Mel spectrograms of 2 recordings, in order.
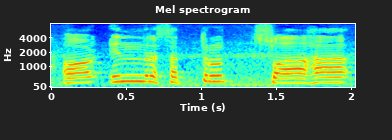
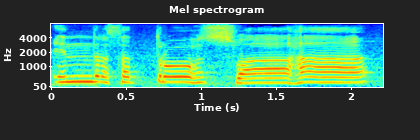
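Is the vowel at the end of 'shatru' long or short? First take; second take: short; long. First: The vowel ending 'shatru' is said short and quick. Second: The vowel ending 'shatru' is drawn out long. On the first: "ये उ जो है उसका slow उच्चारण करेंगे, मतलब जल्दी से उच्चारण करेंगे" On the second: "सत्रोह ये अगर लॉन्ग उच्चारण करेंगे तो उसका अर्थ अलग हो जाता है"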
